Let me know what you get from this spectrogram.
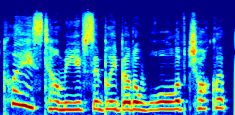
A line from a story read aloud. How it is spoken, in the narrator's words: begged Samantha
